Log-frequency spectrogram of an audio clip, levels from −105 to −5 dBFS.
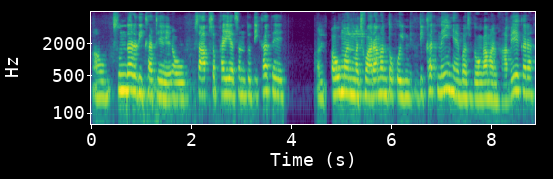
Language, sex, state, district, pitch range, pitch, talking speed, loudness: Chhattisgarhi, female, Chhattisgarh, Raigarh, 200-235 Hz, 220 Hz, 175 wpm, -16 LUFS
